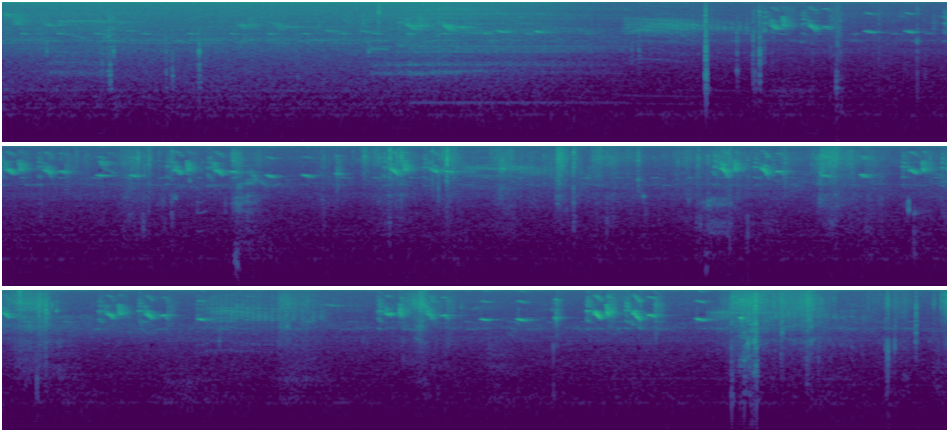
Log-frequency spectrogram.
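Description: Birds chirping: many short, high calls repeating throughout, faint. A steady high hiss sits under the first few seconds, and a few brief clicks come through.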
